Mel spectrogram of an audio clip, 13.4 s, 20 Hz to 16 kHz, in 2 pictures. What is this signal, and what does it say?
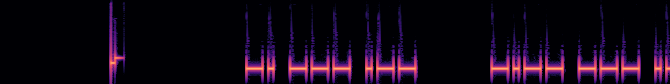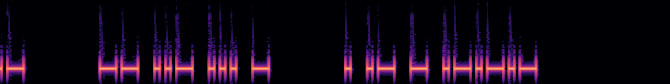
Morse code, heard as a keyed tone, about 21 wpm, 700 Hz. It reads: NOW YOU MUST EAT.
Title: 2x Word-Spacing - Sentences from Top 300 Words - 22wpm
